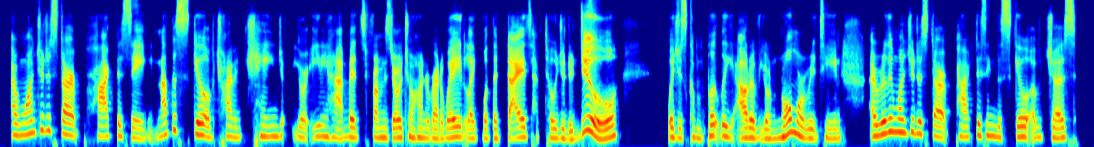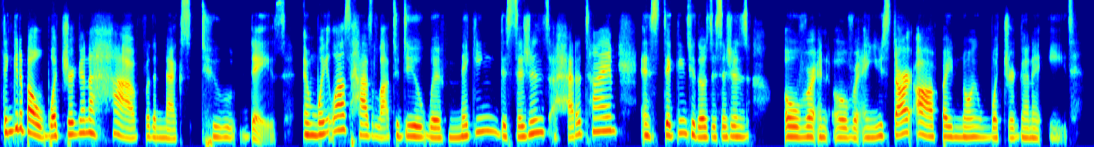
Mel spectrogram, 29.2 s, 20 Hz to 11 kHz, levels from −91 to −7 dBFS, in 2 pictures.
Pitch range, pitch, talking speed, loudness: 175-220 Hz, 190 Hz, 195 wpm, -27 LUFS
